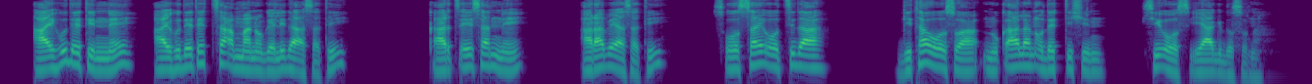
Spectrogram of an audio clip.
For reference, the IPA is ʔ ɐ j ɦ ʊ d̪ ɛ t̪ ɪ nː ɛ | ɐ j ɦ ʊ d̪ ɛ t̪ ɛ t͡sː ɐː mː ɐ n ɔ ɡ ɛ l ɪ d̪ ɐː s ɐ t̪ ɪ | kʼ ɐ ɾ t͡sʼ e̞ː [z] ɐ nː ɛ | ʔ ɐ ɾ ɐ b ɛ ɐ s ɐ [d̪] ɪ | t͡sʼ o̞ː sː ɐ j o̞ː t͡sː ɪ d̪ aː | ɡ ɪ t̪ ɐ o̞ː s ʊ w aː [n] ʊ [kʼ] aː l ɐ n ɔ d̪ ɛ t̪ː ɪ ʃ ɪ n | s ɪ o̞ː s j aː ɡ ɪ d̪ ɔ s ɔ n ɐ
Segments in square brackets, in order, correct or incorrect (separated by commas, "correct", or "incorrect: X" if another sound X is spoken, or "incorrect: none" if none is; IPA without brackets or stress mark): incorrect: s, incorrect: t̪, correct, correct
